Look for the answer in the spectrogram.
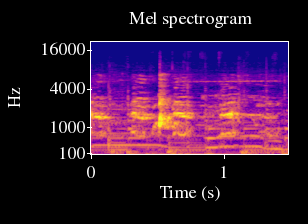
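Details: Five-month-old turkeys giving short, rough, wavering calls, with one sharper yelp standing out.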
